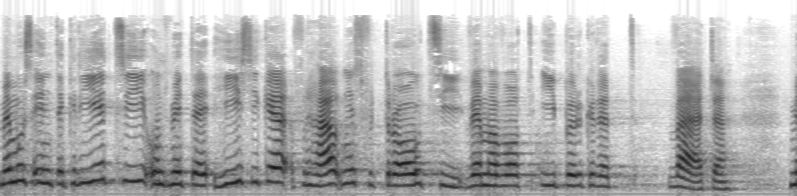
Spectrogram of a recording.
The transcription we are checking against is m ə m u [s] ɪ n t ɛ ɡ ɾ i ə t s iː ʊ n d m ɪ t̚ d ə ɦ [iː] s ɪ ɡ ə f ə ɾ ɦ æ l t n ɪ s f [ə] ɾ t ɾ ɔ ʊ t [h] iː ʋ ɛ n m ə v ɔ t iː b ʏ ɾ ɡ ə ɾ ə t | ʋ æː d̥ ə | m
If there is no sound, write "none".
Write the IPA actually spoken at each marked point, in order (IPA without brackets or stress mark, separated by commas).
s, iː, ə, s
